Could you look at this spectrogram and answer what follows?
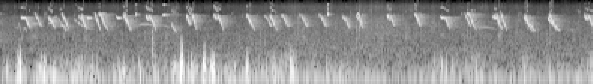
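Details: Bright, rapid, high-pitched saffron finch chirps sliding downward, repeated steadily through the whole stretch, with soft low bumps and rustling in the background.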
